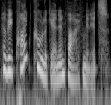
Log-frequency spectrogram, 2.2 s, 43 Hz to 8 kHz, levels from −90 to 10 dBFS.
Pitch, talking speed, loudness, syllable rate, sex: 200 Hz, 215 wpm, -19 LUFS, 6.1 syllables/s, female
